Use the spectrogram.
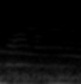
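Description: Cat meowing inside the horror video game Conarium, a steady drawn-out tonal cry lasting under a second, clear and fairly close over a low ambient hum.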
